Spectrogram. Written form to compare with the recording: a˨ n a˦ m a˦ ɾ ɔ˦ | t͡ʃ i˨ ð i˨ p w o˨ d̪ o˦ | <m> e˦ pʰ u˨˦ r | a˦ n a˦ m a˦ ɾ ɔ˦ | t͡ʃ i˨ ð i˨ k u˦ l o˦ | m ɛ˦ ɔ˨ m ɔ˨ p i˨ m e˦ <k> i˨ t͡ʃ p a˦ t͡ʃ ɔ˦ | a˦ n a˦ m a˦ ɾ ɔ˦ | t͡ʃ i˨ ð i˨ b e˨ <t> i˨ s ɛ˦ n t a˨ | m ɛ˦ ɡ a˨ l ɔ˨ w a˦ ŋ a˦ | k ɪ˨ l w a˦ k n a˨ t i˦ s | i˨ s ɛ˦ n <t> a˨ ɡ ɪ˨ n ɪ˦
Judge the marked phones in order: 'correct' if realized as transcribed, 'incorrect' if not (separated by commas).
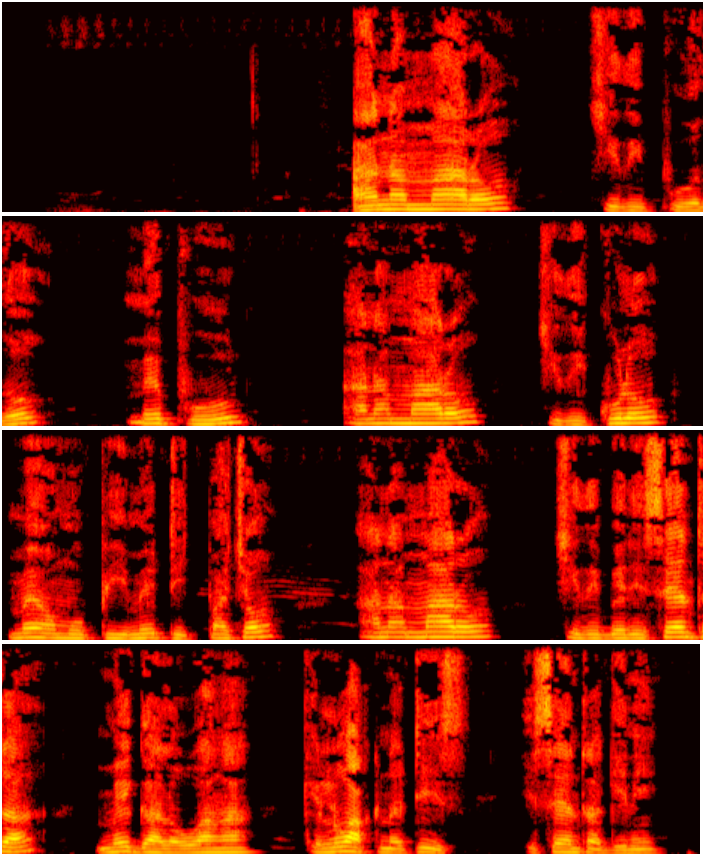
correct, incorrect, incorrect, correct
